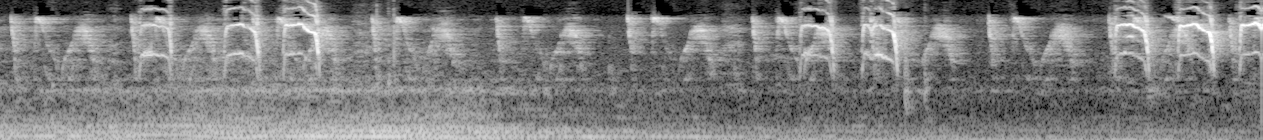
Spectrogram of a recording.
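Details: Prinia (ciblek) singing as a lure so that other prinias reply: loud, rapid series of sharp high chirps with ringing whistled notes in bursts, against a faint low background hum.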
